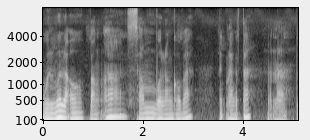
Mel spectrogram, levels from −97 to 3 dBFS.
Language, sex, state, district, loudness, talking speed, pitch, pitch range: Garo, male, Meghalaya, West Garo Hills, -16 LUFS, 70 wpm, 105 Hz, 95-130 Hz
